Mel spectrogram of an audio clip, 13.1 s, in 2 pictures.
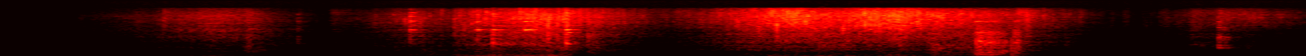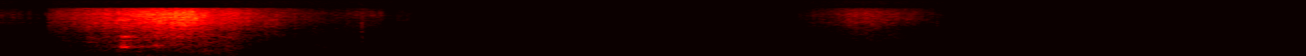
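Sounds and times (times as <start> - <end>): vegetables sizzling in hot oil: 1.9 - 5.4, 6.8 - 8.0.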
